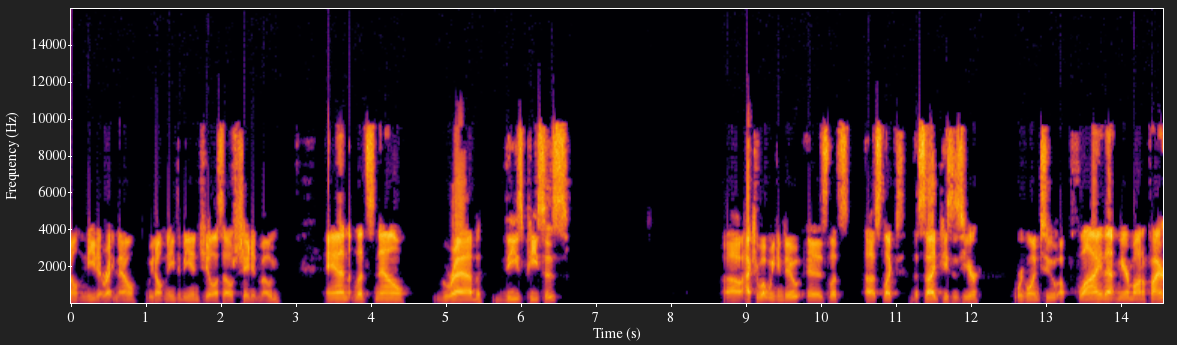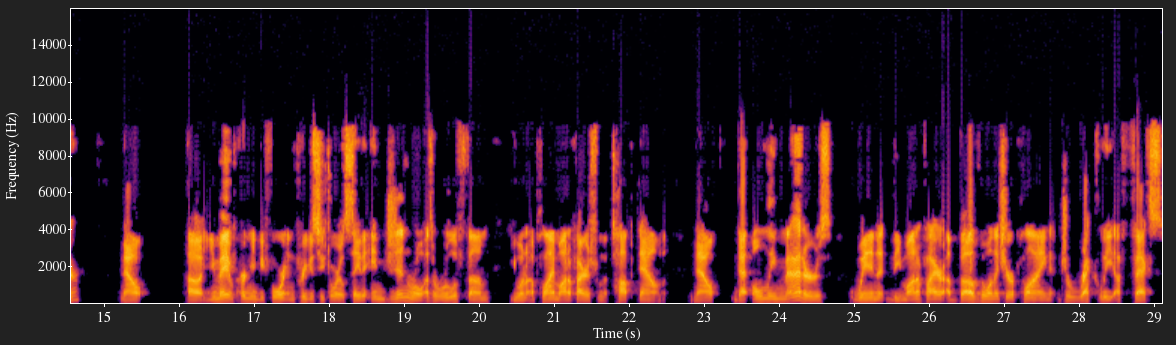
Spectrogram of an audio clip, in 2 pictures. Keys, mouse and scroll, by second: 0.3 z, 0.7-4.8 middle drag, 1.0 z, 4.8 Tab, 5.4 a, 6.4 l, 7.7 l, 8.5 Tab, 10.4 middle click, 10.7 click, 11.2 middle click, 11.6 click, 12.1 n, 14.0-16.0 drag, 16.0 middle click, 16.2 ctrl+z, 16.8 ctrl+w, 23.5-25.1 drag, 24.9-26.7 middle drag, 27.4-28.6 middle drag, 28.6 click.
